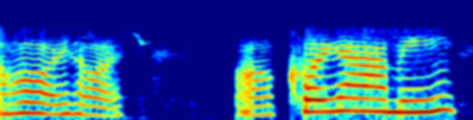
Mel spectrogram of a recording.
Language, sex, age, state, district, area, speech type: Goan Konkani, female, 30-45, Goa, Tiswadi, rural, conversation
